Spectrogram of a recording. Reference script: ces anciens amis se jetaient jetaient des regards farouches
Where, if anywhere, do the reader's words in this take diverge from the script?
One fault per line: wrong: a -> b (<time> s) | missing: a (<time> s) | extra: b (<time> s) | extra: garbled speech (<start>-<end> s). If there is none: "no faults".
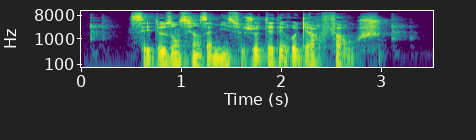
extra: deux (0.7 s)
missing: jetaient (1.9 s)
